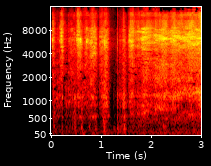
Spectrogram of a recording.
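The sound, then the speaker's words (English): Nails scraping across a chalkboard: a harsh, hissy rasp in short back-and-forth strokes, then one long unbroken scrape, fairly loud and with no voices. “Ah, nails on a chalkboard.”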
